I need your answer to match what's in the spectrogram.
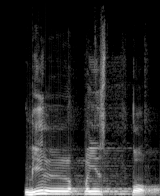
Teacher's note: Huruf to yang memiliki sifat qalqalah dengan pantulan yang kuat karena mati di akhir kalimat dan dibaca waqaf qalqalah kubra.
